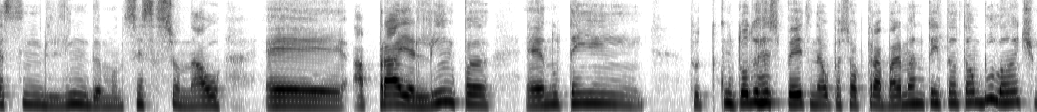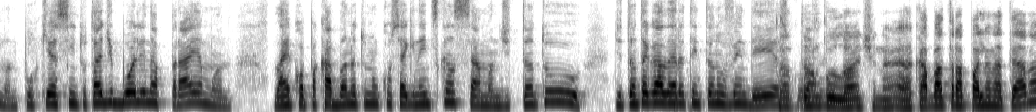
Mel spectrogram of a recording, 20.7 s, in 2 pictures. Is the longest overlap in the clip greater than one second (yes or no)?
no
